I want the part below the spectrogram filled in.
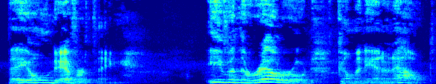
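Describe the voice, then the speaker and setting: A man with an American accent speaks with long, frequent pauses. Audible room echo surrounds his voice. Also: fairly slow pace, big swings in loudness. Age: 90s. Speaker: retired miner. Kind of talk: oral history interview.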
